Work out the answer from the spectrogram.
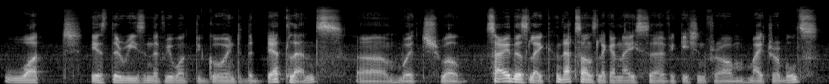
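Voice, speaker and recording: A man casually recapping a tabletop roleplay campaign as one of its players, in a halting way that circles back to rephrase. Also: sits low, a bit bright, husky.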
